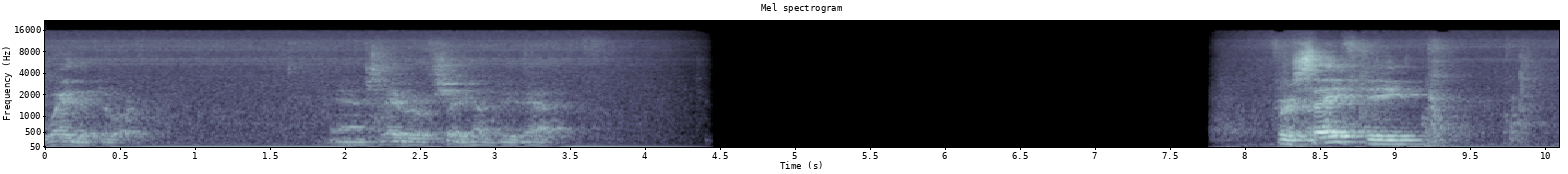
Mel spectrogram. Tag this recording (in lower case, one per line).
speech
